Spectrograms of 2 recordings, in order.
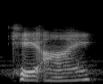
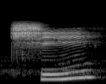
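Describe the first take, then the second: First: The word begins with a k sound. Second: The word begins with a ch sound. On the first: It is the Japanese reading of the character. "if you pronounce as an a ki, ki, then that's from Japan" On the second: It is the Chinese reading of the character. "and chi, qigong, tai chi, that's from China"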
